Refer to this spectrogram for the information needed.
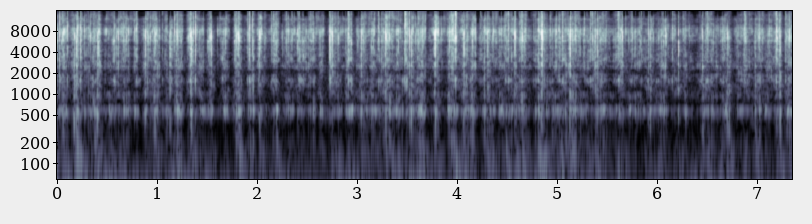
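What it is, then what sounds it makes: Plastic cream tub, tapped and scratched. Long nails rapidly tap and scratch on the lid and edge of a closed, round plastic moisturiser tub of body cream with a black rim. The result is a dense, continuous stream of crisp, bright clicks and scratchy rasps that die away almost instantly, with a faint steady tone running underneath.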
